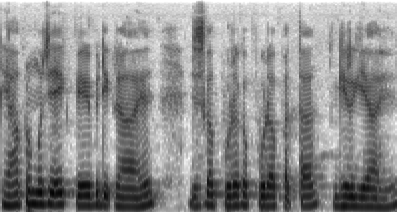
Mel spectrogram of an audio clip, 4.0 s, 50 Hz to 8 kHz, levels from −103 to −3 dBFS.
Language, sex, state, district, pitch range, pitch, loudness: Hindi, male, Arunachal Pradesh, Papum Pare, 135-150 Hz, 140 Hz, -13 LUFS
